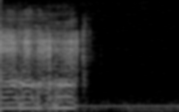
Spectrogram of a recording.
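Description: goat bleating

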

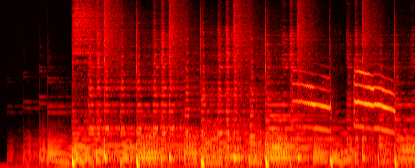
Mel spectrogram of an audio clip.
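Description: cat meowing

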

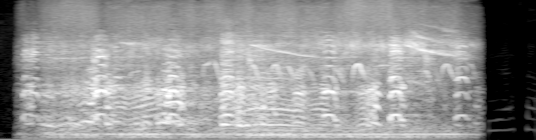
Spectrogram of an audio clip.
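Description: geese honking

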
